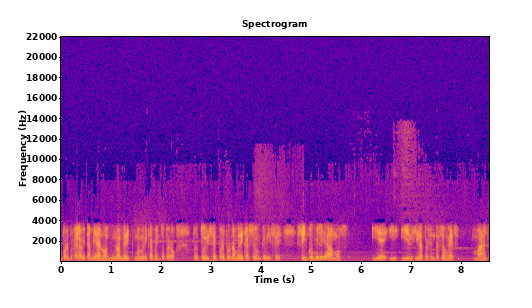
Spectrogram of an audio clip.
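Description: A man calling in to a radio show, explaining things step by step and often repeating words as he searches for them. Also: on the high side. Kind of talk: casual radio phone-in chat. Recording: tinny phone line.

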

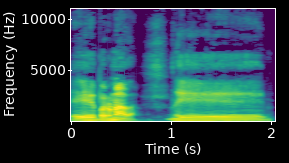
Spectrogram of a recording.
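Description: A man hosting a sports talk radio show, loud and teasing in banter with his co-hosts and callers. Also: medium pitch, takes it slowly, clean tone.

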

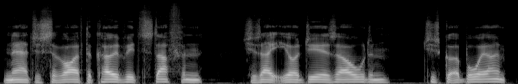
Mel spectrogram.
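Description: An older man with an East London accent talks in a fairly low voice. He recounts personal memories in plain, conversational words, often adding "you know", as an interview guest. The sound is very dry, with no room echo. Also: level tone, normal speed, a little mellow, smooth. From East End of London, later Suffolk.

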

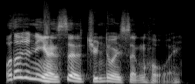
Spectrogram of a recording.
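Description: A man with a Taiwanese Mandarin accent, co-hosting a casual chat. He reacts with big swings in pitch and curses freely. His mid-range voice is recorded close and dry. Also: racing, no room sound. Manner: animated reactions, frequent swearing. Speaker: podcast co-host.

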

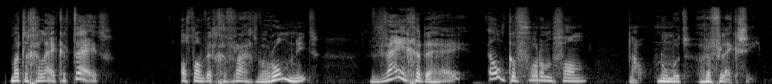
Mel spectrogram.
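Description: Male podcast co-host, raspy and gravelly, lively wry political commentary, dry close mic. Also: a little high, unhurried, no room sound. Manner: animated, wry commentary with quoted asides. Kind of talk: political analysis chat.

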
